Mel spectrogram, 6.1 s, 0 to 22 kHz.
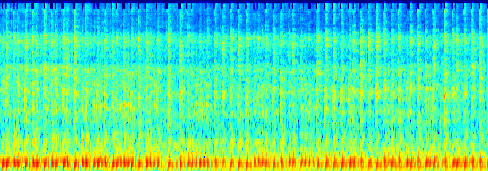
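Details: Test run of a freshly overhauled small single-cylinder motorcycle (tagged XRM125, drag bike). Quick, steady idle with a crisp, even exhaust beat and no knocks or grinding. Sounds healthy after the overhaul.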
